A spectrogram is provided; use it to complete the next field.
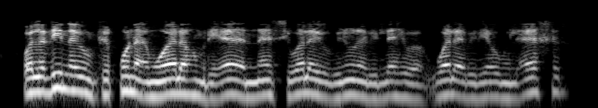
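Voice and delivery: plain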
